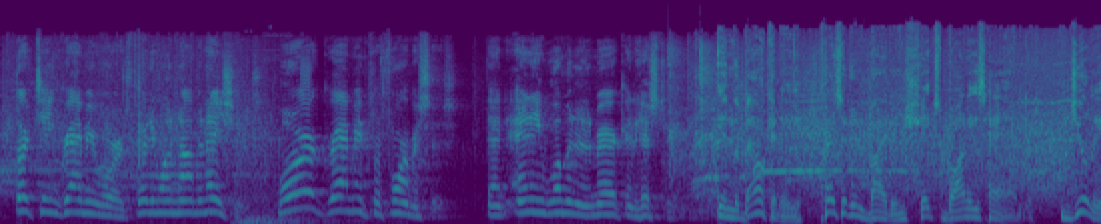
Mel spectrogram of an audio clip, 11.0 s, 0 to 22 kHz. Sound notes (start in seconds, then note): 6.7 cheering and applause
